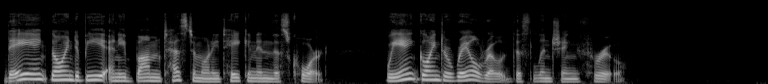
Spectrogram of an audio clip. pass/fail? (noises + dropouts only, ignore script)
pass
